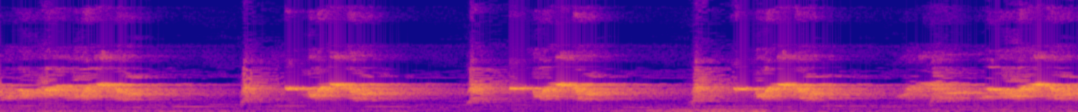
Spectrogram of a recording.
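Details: White-eared bulbul, wild, repeating a short fluty, gurgled phrase about five times, each starting with a crisp click-like onset and spaced about a second apart. The song helps chicks learn and encourages other bulbuls.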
